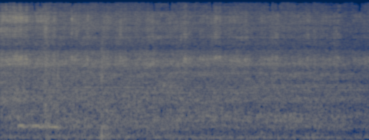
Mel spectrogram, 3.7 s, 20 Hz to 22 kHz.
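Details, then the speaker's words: Hornby R2701 Intercity 125 Class 43 model train on DCC after oiling drive unit axles, shafts and gears: quiet repeating high squeak from unpowered dummy car wheels, suspected plastic brake shoes rubbing. Cause suspected, not confirmed. "it's now running a lot smoother, but there's a noticeable squeak from the dummy car unit."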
